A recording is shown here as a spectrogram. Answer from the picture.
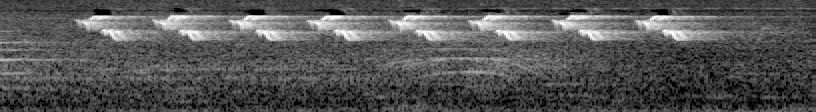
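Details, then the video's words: Ashy wren-warbler (Prinia socialis) delivering a steady run of about nine high, clipped, downward-slurred notes repeated evenly some three times a second, with a faint low background hum. "Ashy prinia or Ashy Wren Warbler - Call,song"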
